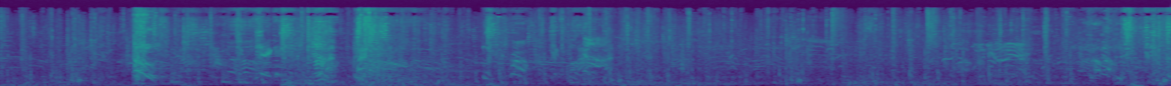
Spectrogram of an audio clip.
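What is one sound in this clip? A crowd of soldiers shouts and clashes in battle.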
